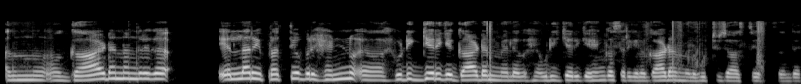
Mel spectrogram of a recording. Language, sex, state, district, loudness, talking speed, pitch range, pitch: Kannada, female, Karnataka, Dakshina Kannada, -18 LUFS, 135 wpm, 185-245 Hz, 200 Hz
